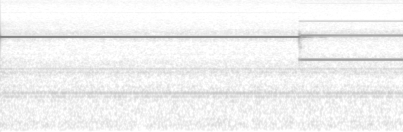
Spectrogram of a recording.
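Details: Simulated code on a ZOLL defibrillator in AED mode with pads already placed: a steady high-pitched tone shifts to a second pitch partway through as it charges after advising a shock; AED charging tone.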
